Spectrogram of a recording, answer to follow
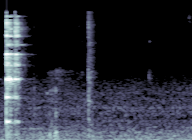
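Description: A metal spoon clinks once against a glass serving bowl, a bright, short ringing chink, followed by a faint tick about a second later.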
